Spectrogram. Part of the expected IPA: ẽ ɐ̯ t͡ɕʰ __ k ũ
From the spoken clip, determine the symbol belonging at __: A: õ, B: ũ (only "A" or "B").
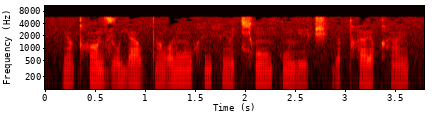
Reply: A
